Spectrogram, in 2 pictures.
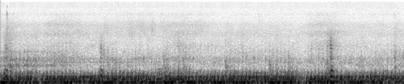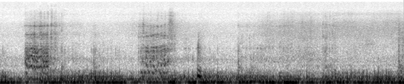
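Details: Low, even purr from a cat family with three-week-old kittens, the mother watching them play; short scratchy rustles break in around the middle.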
